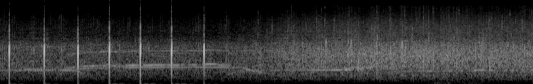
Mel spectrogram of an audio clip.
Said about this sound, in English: All the servicemen and women, if you served in the past, if you currently are serving, as well as those of you online, if you're somewhere safe that you can stand up, please stand to your feet. We can clap it up, clap it up.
